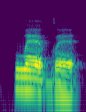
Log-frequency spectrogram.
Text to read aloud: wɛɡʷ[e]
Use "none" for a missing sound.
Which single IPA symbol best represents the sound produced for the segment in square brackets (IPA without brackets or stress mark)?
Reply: ɛ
